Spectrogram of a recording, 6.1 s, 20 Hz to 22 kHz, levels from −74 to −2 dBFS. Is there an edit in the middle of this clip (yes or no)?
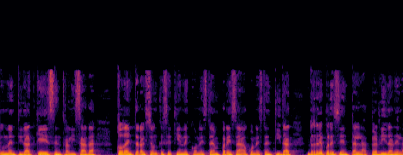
no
